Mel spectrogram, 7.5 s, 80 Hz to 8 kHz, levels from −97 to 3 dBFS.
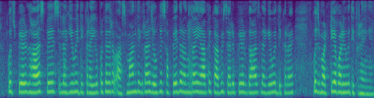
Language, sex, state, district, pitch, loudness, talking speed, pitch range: Hindi, female, Uttar Pradesh, Budaun, 260 Hz, -23 LUFS, 310 wpm, 250-270 Hz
